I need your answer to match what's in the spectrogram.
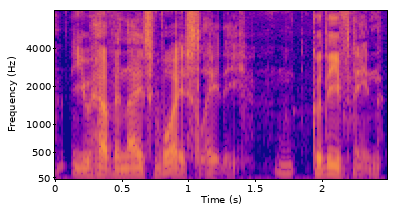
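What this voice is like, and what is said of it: Put-on Russian accent. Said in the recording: “a Russian accent came to you. You have to pardon my Russian accent”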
